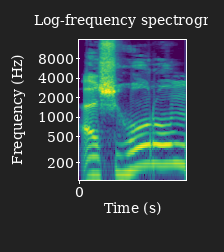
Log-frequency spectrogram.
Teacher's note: Masukkan bunyi tanwin ke dalam mim secara sempurna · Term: Idgham bi gunnah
